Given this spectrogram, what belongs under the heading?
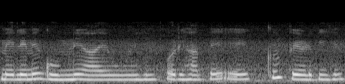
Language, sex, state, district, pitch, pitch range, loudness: Hindi, female, Bihar, Muzaffarpur, 230 Hz, 220-240 Hz, -14 LUFS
